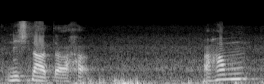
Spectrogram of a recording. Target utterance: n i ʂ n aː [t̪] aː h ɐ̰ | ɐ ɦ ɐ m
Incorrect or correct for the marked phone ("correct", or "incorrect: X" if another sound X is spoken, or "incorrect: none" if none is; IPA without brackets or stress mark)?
correct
